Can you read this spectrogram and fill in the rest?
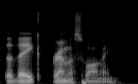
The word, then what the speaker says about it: Vivek Ramaswamy: And also, how do you say is Vivek? Vivek Ramaswamy? How do you say the guy's full name? – Vivek. – Mm-hmm. – Vivek Ramaswamy.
